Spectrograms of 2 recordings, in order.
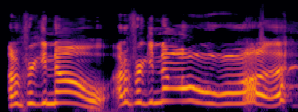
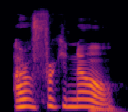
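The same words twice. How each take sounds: First: Much higher, louder frustrated cry; near-crying frustrated outburst; exasperated yell. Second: Said in the usual way. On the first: Real, not acted. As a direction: throw your hands up and yell it. Frustrated repetition.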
